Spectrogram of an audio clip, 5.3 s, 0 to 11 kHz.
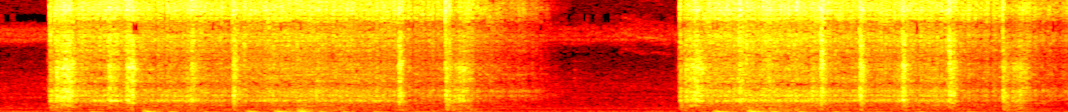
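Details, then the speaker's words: Kawasaki Prairie 300 ATV after exhaust work: engine catches, runs unevenly and dies between attempts; it had run out of fuel. "don't know if I'm out of fuel because it started acting up just before I shut it off. Yep, we're out of fuel."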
